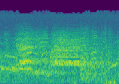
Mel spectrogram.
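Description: Football crowd in the stands shouting and yelling, many voices overlapping, as a play gets under way.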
